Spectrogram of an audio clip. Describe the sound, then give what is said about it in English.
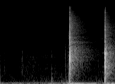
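Two sharp hand claps from a single person applauding themself, spaced about a third of a second apart, crisp and fairly loud against a quiet background with no voices. “I just had to applaud myself.”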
